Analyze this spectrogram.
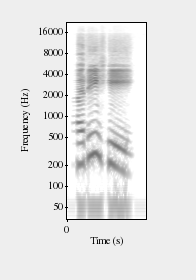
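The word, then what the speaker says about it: हरिः: विसर्ग लगा है तो अभी आ की मात्रा थी इसलिए हमने यहाँ हा किया था, अब यहाँ छोटी ई की है तो हम यहाँ क्या करेंगे? ही। क्या करेंगे उच्चारण? ही। तो हरी का क्या हो जाएगा? क्या पढ़ेंगे हम इसमें? हरि ही। क्या पढ़ेंगे? हरि ही।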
